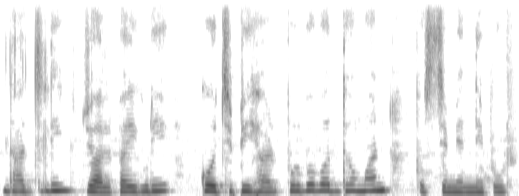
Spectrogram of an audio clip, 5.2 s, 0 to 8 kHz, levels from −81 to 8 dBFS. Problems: none marked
